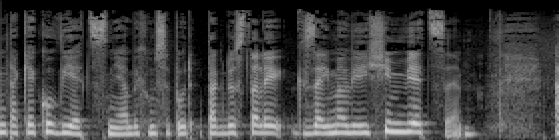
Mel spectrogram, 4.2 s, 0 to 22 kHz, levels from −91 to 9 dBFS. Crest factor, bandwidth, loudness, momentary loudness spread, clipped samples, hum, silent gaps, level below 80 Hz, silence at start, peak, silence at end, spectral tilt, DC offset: 16 dB; 16.5 kHz; -17 LUFS; 13 LU; under 0.1%; none; none; -52 dBFS; 0 s; -2 dBFS; 0 s; -5 dB/octave; under 0.1%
